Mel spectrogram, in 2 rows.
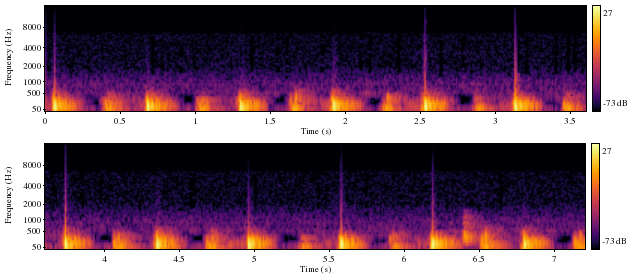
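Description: Strong, regular low heartbeats, about 98 a minute, with clear paired sounds; a heart still beating fast while recovering after exercise.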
